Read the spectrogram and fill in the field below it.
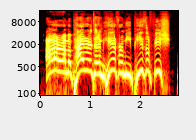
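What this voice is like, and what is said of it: Unsteady pirate accent, Irish-Jamaican tinge. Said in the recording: “Is that an Irish pirate? ... There's a little Irish in there ... it gets a little bit Jamaican-y ... It's not a steady accent ... It started strong ... it tapered off”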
